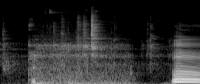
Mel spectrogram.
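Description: Steel chain and padlock rattling and clinking against a locked metal bar gate as a hand grabs and tugs at them, for about a second. A short voiced 'hmm' follows near the end.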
